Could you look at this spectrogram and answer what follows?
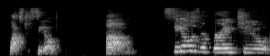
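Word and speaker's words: blastocoel: C O E L. So you pronounce this like seal, blaster seal.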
